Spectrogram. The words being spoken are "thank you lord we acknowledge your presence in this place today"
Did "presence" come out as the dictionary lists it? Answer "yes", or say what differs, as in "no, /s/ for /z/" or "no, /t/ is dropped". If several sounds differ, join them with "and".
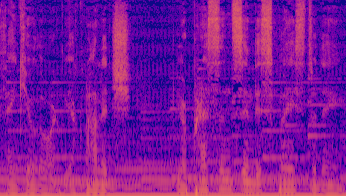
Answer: yes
